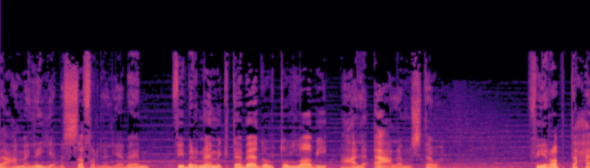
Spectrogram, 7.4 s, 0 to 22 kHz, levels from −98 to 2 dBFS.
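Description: Nothing goes wrong anywhere in this one; there are no dropouts, glitches or other technical faults to point to at any moment.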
